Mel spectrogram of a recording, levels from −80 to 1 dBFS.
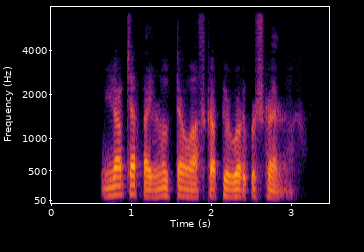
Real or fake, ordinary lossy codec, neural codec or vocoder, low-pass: fake; AAC, 48 kbps; codec, 16 kHz, 0.5 kbps, FreqCodec, larger model; 7.2 kHz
